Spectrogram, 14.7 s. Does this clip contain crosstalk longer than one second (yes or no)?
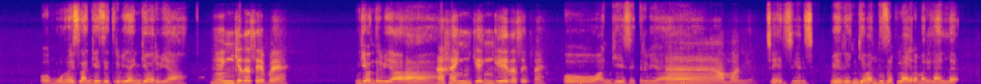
no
